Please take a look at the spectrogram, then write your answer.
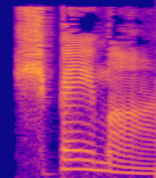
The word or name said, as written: spemann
